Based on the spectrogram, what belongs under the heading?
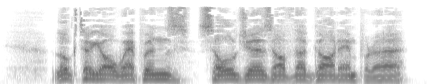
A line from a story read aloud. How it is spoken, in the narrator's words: he called out, his powerful voice booming through the redoubts and sandbag embankments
